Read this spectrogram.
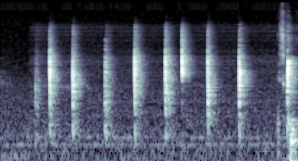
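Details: A common noctule, one of the UK's largest bats, heard through a bat detector on a bat-call app library recording: very loud, sharp slapping clicks about every half second.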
